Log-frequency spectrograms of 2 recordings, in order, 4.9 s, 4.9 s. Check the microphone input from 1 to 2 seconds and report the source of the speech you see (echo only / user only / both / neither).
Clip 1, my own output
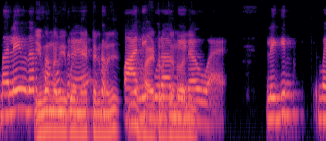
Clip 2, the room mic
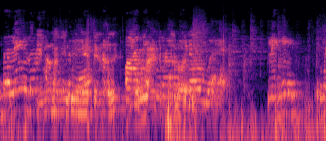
echo only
